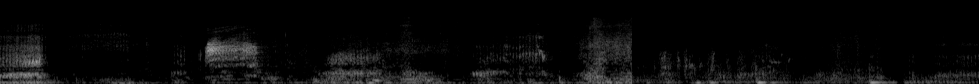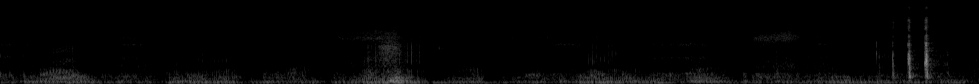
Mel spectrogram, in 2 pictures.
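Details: Domestic cat meows meant to attract cats or make them react: a series of nasal, wavering meows of varying length, some loud and sharp, others softer and drawn out, with a low rumbling hum beneath.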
